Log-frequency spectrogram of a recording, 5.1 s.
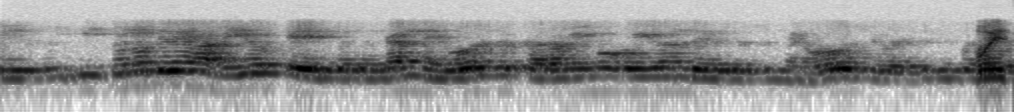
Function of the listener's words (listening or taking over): taking over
